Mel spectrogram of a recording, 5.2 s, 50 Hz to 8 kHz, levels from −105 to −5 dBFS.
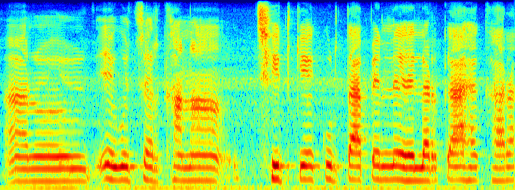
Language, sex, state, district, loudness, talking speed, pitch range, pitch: Hindi, female, Bihar, Supaul, -18 LUFS, 175 wpm, 195-215 Hz, 200 Hz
